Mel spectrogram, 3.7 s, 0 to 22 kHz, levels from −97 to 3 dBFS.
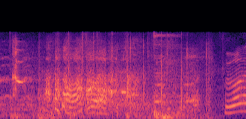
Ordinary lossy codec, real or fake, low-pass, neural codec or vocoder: none; fake; 7.2 kHz; codec, 16 kHz in and 24 kHz out, 1 kbps, XY-Tokenizer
